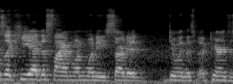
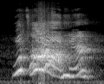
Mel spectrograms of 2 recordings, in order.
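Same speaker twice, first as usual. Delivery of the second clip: mock shout; 13 dB louder, faster than usual. [name] finds Henry in closet.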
